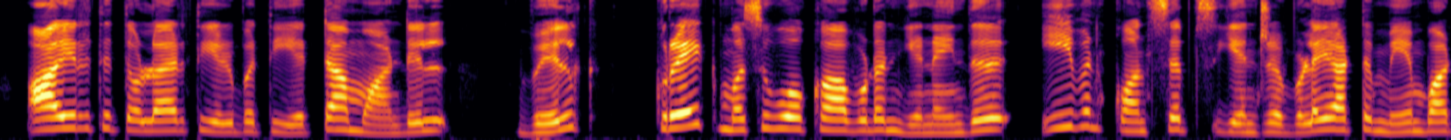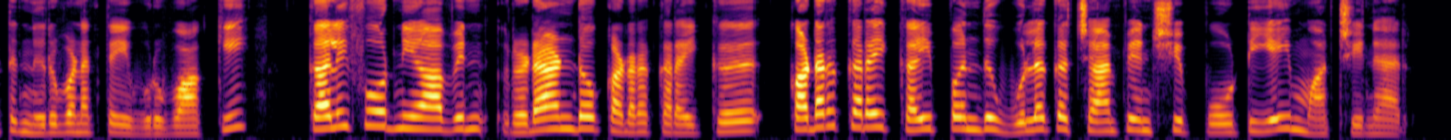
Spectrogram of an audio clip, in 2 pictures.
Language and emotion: Tamil, neutral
